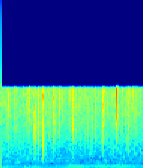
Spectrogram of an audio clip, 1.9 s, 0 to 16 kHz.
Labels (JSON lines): {"label": "biophony, midshipman", "recorder": "SoundTrap 500"}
